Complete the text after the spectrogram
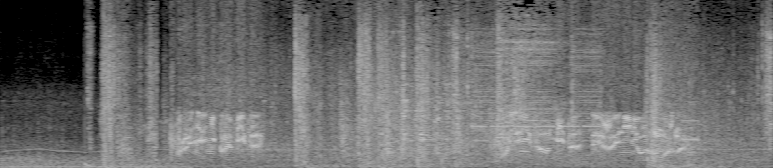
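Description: Tank cannons fire with loud booming shots.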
